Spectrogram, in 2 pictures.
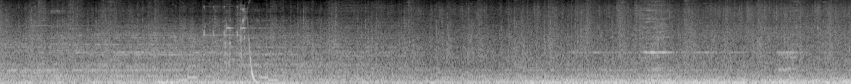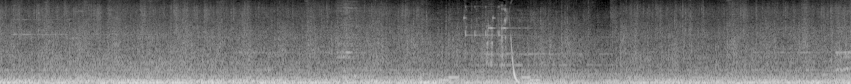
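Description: Heavy metal boots clank on a metal walkway.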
